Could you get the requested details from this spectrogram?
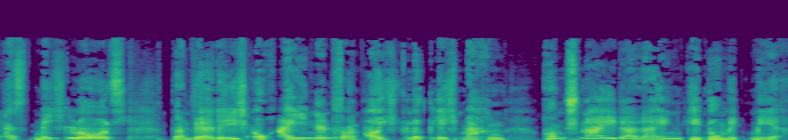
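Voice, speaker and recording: A squeaky, whispering tiny manikin. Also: male voice, a little slow, creaky, a bit bright, full character voice. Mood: pleading. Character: tiny spiteful male magic manikin.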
